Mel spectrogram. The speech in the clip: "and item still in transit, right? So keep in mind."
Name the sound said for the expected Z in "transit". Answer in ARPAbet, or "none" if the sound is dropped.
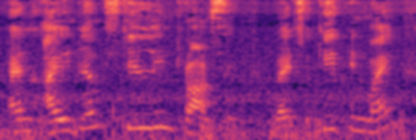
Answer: S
